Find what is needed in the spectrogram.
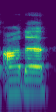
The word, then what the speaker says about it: Ada: Ada, or I guess the correct pronunciation is Ada and Limon.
